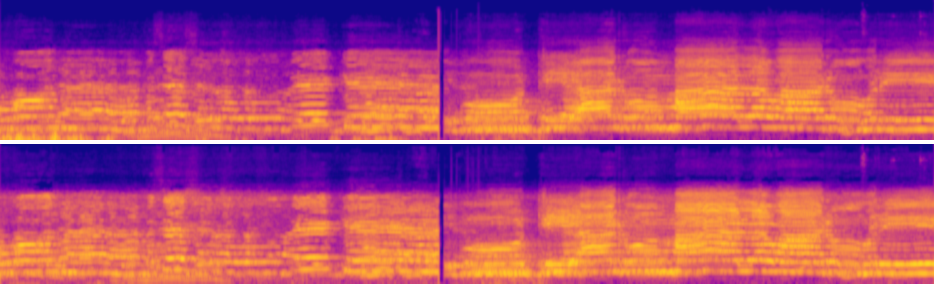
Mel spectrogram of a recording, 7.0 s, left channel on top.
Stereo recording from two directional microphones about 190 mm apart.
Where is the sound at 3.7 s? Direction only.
Centre (ahead or behind).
